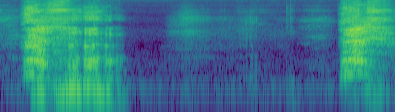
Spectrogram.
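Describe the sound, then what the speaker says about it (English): A man sneezes twice, close and loud, with two forceful bursts separated by a few seconds of near silence. "Well, first I gotta sneeze."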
